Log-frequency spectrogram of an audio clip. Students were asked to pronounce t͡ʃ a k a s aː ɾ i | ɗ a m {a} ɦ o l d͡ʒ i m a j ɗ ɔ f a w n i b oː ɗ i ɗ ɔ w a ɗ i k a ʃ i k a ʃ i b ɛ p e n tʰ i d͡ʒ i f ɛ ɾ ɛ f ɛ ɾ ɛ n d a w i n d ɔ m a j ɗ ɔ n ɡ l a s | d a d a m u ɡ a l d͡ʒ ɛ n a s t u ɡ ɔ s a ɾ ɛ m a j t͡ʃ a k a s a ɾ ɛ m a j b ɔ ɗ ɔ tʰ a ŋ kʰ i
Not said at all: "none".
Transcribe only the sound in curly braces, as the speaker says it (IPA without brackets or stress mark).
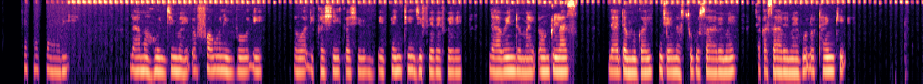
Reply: a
